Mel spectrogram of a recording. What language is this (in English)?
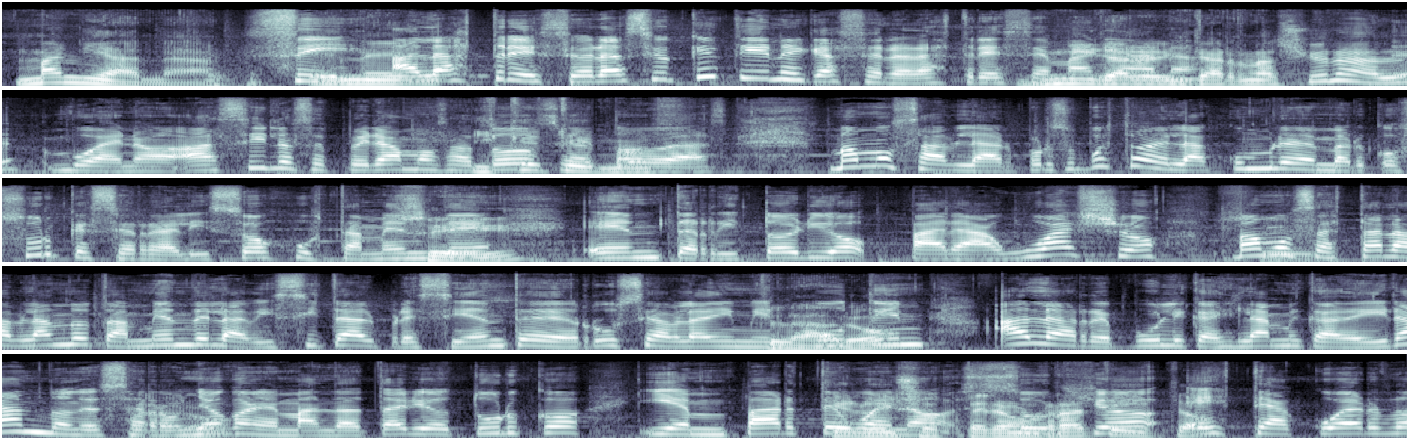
Spanish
